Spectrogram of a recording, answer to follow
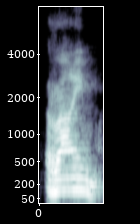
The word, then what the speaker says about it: rhyme: Rhyme, H silent.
